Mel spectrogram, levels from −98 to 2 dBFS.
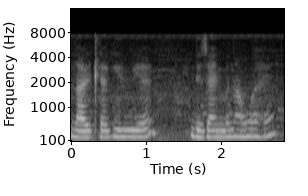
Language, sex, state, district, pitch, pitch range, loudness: Hindi, female, Uttar Pradesh, Gorakhpur, 185 Hz, 180-200 Hz, -35 LUFS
